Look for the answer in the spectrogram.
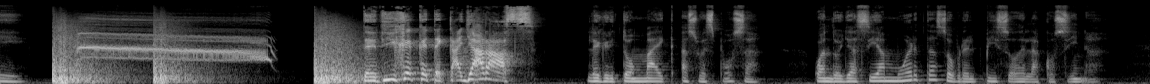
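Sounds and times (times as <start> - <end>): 
shotgun blast: 0.5 - 2.0, 3.1 - 3.8
speech: 3.6 - 5.2, 5.9 - 11.1.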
